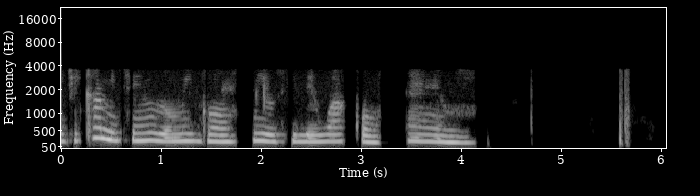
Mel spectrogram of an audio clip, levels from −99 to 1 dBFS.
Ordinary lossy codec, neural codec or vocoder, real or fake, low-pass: none; none; real; 3.6 kHz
